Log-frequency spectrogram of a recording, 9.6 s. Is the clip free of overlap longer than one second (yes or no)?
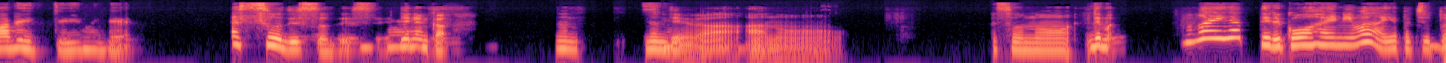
yes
